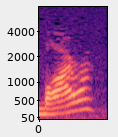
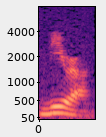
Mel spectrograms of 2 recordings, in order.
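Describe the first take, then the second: First: The word sounds like 'Myra'. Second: The word sounds like 'mirror'. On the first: The speaker calls it wrong. "I keep saying Myra" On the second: The speaker calls it right. "but it's Mirror"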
